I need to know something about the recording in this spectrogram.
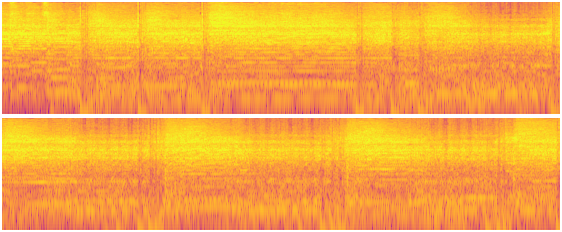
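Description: Live thrash metal band playing loudly: distorted electric guitars, bass and a drum kit driving a fast song without vocals.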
